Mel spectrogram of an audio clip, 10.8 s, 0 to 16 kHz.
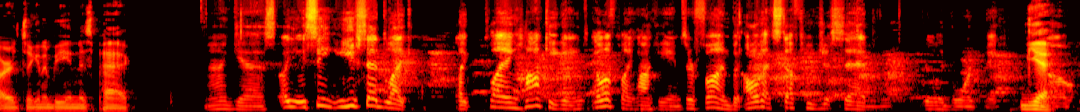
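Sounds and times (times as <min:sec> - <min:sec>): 
speech: 0:00.0 - 0:01.4, 0:02.0 - 0:10.7
dog barking: 0:03.6 - 0:10.7.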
